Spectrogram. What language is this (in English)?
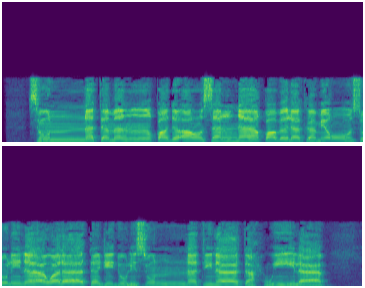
Arabic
